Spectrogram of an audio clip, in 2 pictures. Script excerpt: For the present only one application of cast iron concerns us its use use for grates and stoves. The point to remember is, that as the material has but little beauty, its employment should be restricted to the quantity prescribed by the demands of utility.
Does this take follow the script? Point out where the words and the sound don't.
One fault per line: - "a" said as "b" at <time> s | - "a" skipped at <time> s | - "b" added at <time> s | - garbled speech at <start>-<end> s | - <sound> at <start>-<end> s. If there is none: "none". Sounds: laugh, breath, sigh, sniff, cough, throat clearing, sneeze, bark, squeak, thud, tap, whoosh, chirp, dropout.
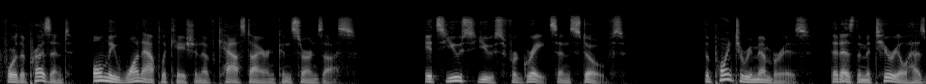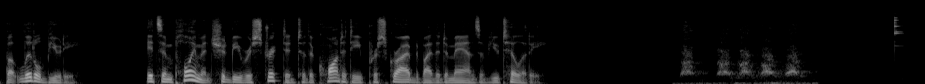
- bark at 16.0-17.5 s
- tap at 18.2-18.3 s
